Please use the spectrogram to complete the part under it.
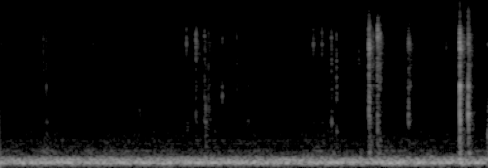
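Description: Typing on a computer keyboard during an astronomy database search, soft irregular key clicks in short bursts over a low steady hum, close and quiet.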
